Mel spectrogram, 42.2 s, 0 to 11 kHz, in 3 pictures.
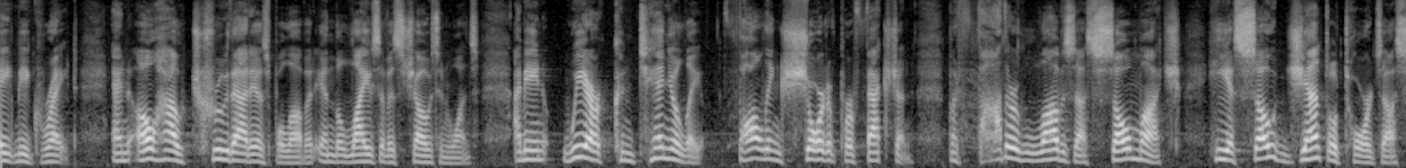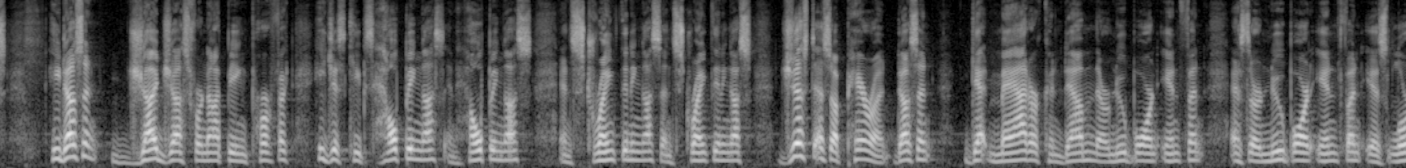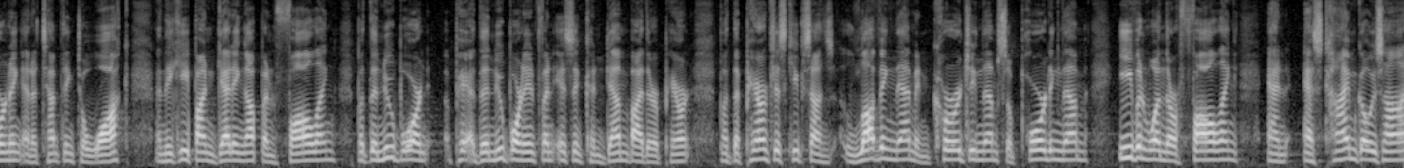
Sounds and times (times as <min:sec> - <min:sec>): Speech: 0:00.0 - 0:42.1.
